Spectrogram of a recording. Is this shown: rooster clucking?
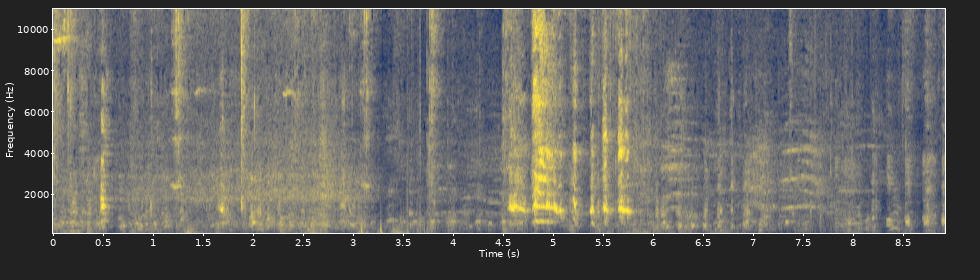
yes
